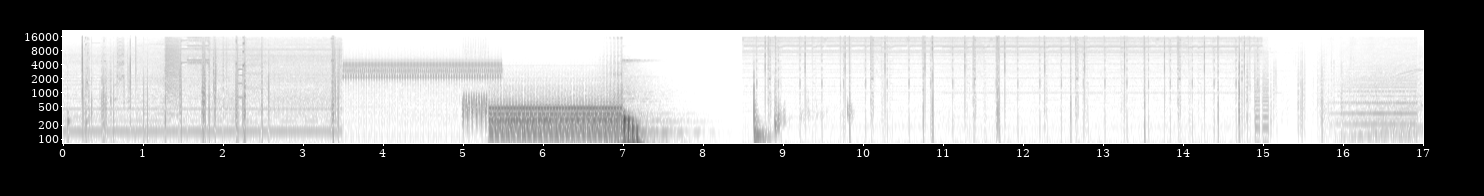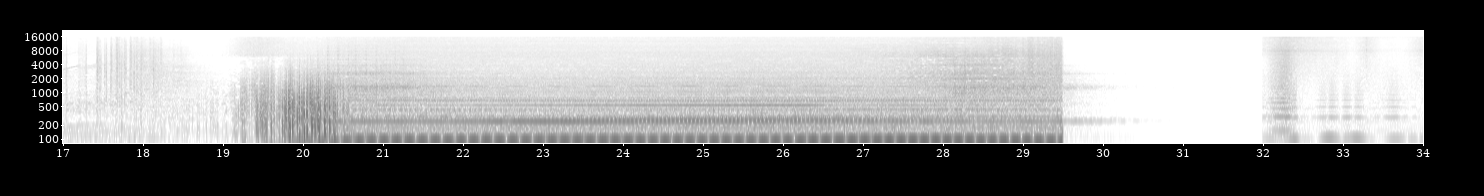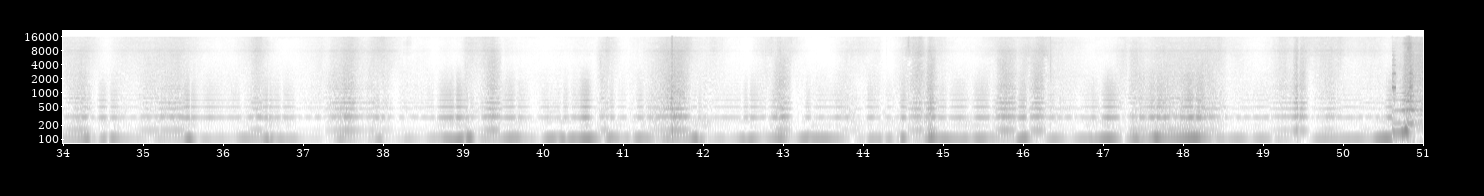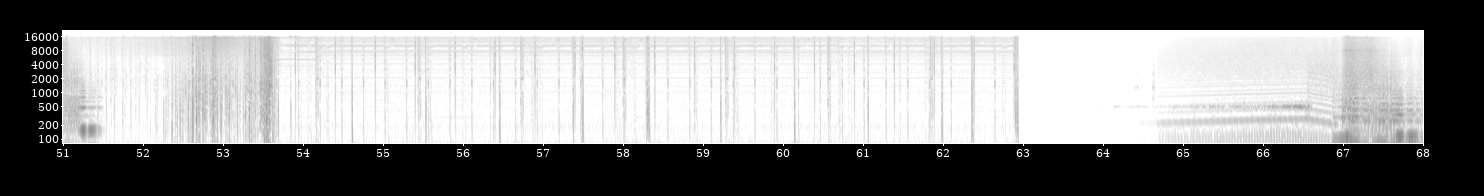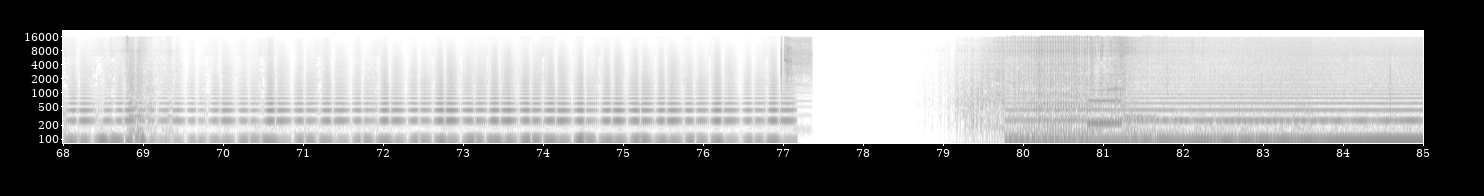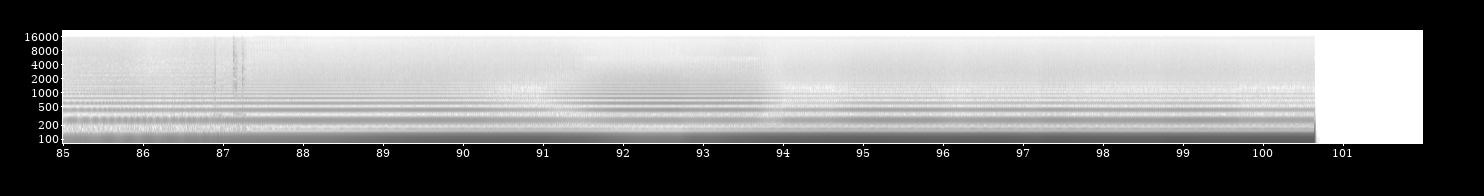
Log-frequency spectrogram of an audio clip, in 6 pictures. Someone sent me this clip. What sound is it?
carmelo pampillonio emf reel
Created by Carmelo Pampillonio for use in the Make Noise Morphagene.
The chaotic vibratory ecologies of electromagnetic fields emitted from all the technological instruments and interfaces involved in this project. These ambient broadband measurements were taken with various EMF sensors, where the discharges of imperceptible energies are rendered sensible as symphonic microsounds which impart the extent to which our surrounding spaces are not simply passive backgrounds. The art of magnetic field recording is intriguing precisely because it makes us privy to vibrations of an inhuman axis, making it a form of non-anthropocentric art.
Part of the “Geophysical Vibrations” Reel pack.
electromagnetic-fields, emf, field, mgreel, nature, rain, resonance, seismic, seismograph, very-low-frequency, vlf, wind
